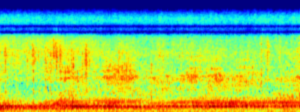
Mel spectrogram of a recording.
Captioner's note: engine droning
